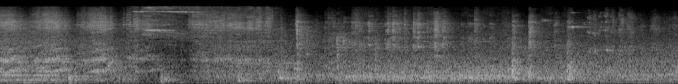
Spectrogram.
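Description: A train running through the railway station, its wheels clattering on the rails.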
